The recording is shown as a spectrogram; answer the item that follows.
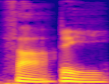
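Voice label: "thari", concatenated syllables; Affixing experiment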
